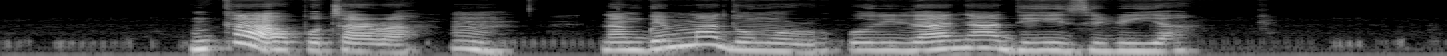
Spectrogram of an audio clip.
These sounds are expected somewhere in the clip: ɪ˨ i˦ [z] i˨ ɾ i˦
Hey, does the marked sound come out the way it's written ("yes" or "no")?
yes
